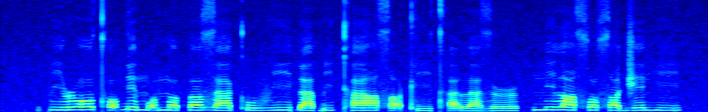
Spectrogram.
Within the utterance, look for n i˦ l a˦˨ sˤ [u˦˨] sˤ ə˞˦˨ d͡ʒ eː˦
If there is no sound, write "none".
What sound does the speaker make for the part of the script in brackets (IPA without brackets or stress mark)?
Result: u˦˨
